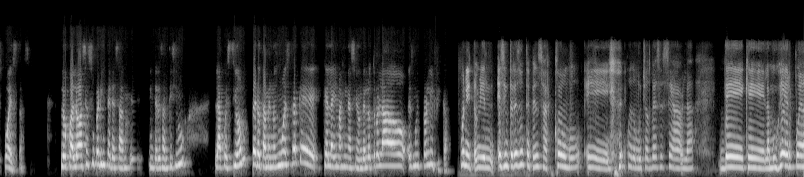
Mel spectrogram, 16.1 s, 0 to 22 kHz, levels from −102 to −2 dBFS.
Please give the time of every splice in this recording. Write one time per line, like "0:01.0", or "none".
0:12.5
